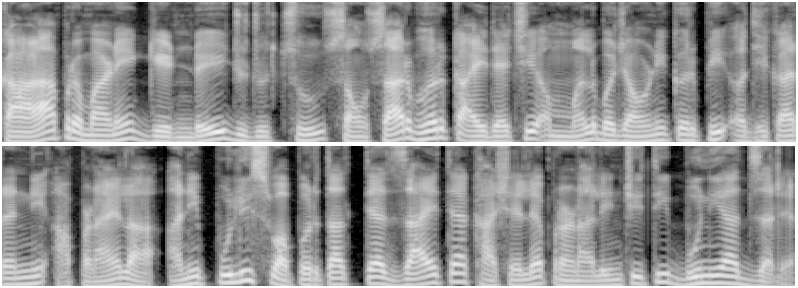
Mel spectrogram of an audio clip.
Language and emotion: Goan Konkani, neutral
